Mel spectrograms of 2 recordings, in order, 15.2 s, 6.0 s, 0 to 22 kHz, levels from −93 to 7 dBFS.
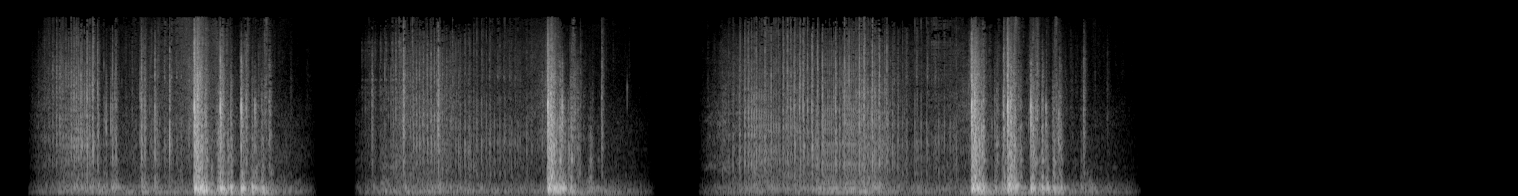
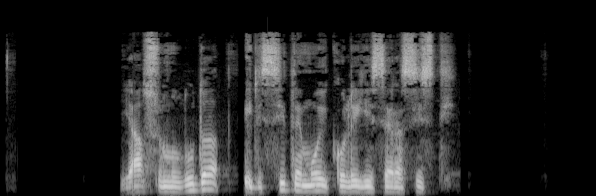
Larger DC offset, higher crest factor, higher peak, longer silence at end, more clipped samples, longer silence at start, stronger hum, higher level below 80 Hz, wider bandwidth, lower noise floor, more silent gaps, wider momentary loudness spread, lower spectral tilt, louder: neither; first, 28 dB vs 18 dB; about the same, -2 dBFS vs 0 dBFS; first, 4.2 s vs 1.45 s; neither; second, 0.45 s vs 1.2 s; neither; first, -50 dBFS vs -58 dBFS; first, 15.5 kHz vs 11.5 kHz; second, -54 dBFS vs under -90 dBFS; first, 3.16-3.54 s, 6.54-6.98 s vs none; first, 25 LU vs 10 LU; about the same, -4 dB/octave vs -3 dB/octave; second, -26 LUFS vs -15 LUFS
